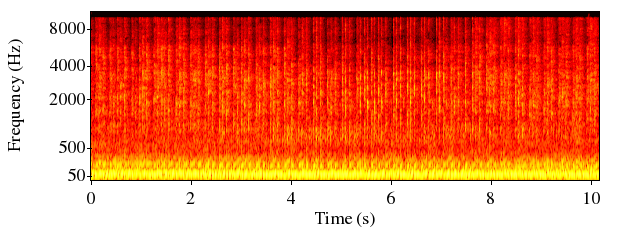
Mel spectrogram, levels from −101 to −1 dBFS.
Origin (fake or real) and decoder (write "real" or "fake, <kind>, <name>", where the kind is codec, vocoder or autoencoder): real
